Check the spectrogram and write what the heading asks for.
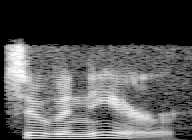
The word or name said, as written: souvenir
